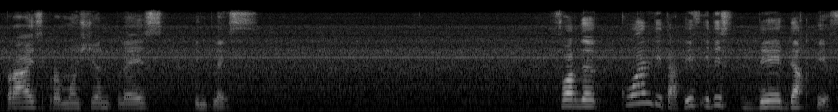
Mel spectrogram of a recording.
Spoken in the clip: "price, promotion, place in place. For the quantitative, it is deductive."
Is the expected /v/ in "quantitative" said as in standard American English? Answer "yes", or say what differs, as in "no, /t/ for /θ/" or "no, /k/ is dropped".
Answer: no, /f/ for /v/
